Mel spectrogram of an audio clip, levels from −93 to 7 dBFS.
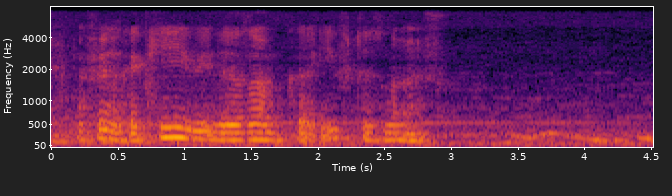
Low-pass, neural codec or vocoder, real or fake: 7.2 kHz; none; real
